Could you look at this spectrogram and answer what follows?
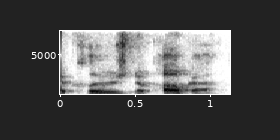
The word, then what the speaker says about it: Cluj-Napoca: We'll be going to Cluj-Napoca.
